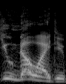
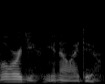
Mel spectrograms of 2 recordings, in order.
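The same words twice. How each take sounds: First: Pushing the words out a bit louder, unsure underneath; insisting without conviction; a shaky attempt at sounding sure; forced assurance. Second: Much softer, lower, faltering over the words; barely daring to say it; an unsure, trailing reply; hesitant, quiet. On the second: Retold or imitated. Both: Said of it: "very hard to say it with conviction".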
